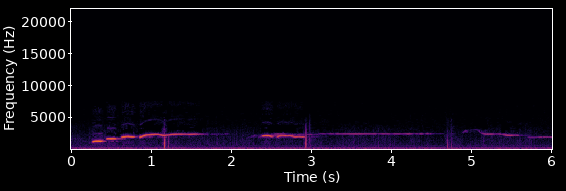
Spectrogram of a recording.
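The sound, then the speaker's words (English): A boy on Logan Street in Washington, D.C. whistles a short tune to call his gang together on a hot summer evening, climbing through a few quick notes before settling into long held tones, with a few sharp clicks and a low steady hum behind. “He was a boy on Logan Street in Washington, D.C., looking for a way to play the tune he was whistling.”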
